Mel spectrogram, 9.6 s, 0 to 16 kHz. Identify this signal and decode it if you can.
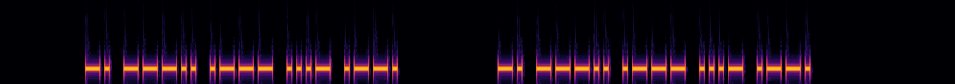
Morse code, heard as a keyed tone, about 25 wpm, 700 Hz. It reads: N8JVP N8JVP
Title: USA Call Signs - 5 Characters - Repeated 2x - 25wpm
